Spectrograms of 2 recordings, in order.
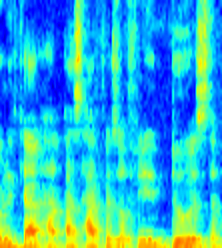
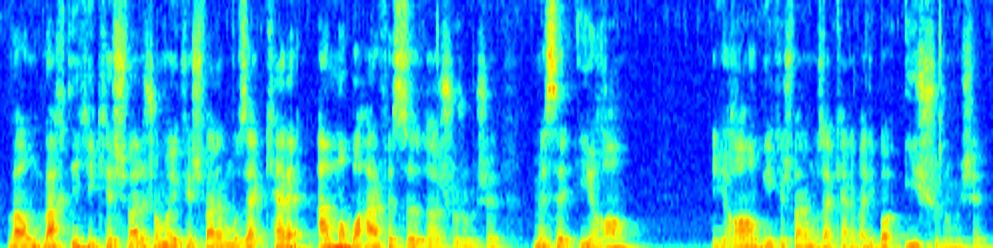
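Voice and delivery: ordinary delivery

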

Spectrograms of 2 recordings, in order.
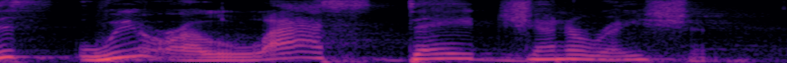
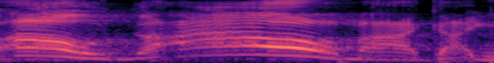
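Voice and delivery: higher, louder, drawn-out slow wail of Oh no; dismayed movie gasp; 11 semitones higher, 13 dB louder, slower than usual. Retold or imitated. Pastor imitating himself at a bad movie scene, loud slow horrified wail. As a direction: moan in horror at the bad part. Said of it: "I go".

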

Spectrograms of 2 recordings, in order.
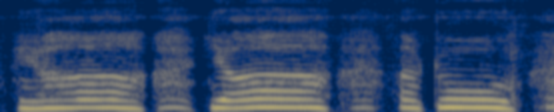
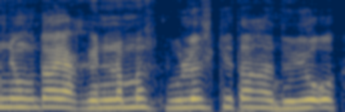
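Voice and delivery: usual speaking voice

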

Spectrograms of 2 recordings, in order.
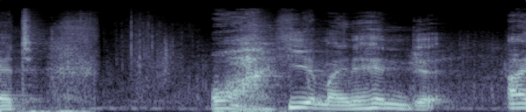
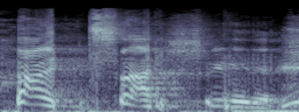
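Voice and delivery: laughing; 6 semitones higher, much slower than usual. Real, not acted. Laughing right after donation.

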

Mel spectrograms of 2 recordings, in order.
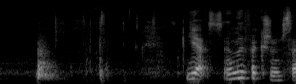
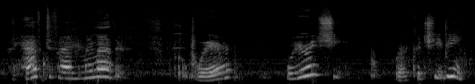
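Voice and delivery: higher, anxious little bird asking where mother is; a worried baby bird, pitched up; 7 semitones higher than usual. Acted.

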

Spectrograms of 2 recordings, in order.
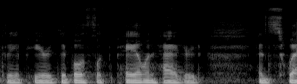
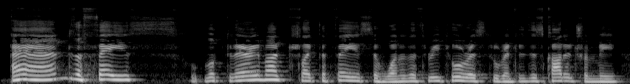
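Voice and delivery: high, strained voice starting very slowly; 11 semitones higher, 5 dB louder than usual. A narrator's reading. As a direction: force out the dreadful revelation, high and halting. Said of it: "in a strained voice".

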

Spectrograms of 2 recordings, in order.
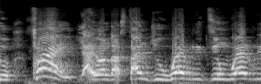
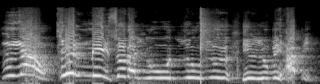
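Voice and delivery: frantic shouted dare; furious shout; 6 semitones higher than usual. Acted. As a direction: scream it at her, daring her to kill him. Boyfriend screams in full quarrel.

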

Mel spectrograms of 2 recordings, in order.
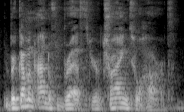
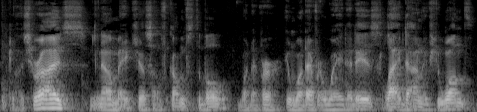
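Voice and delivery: soft, quiet guiding voice; calm breathing-coach instructions; guided breathing; 6 semitones lower, 5 dB quieter than usual. Acted. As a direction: ease them into the exercise gently. Leads breathing exercise.

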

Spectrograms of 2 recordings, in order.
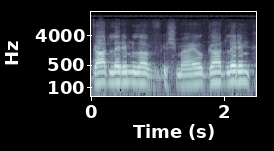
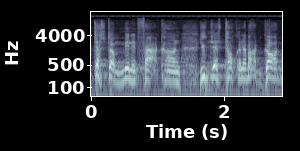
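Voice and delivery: ordinary talk, nothing marked

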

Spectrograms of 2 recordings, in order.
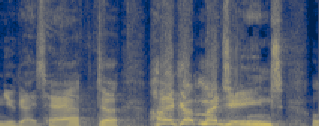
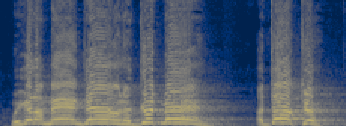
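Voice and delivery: alarmed shout; 10 semitones higher, faster than usual. Acted.

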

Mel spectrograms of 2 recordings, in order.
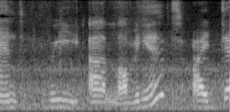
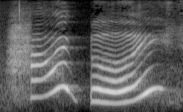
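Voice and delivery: very high, squealed hello; excited greeting; much slower than usual. Real, not acted. Mum coming home to her boys, excited high squeal. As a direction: greet little ones in a high sing-out.

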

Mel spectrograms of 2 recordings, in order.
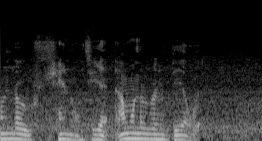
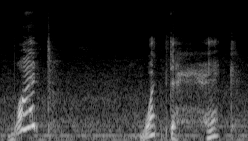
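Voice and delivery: shocked what; 9 semitones higher, 4 dB quieter, slower than usual. Real, not acted. Reading a baffling comment, shocked outburst. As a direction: voice jumps much higher in disbelief.

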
